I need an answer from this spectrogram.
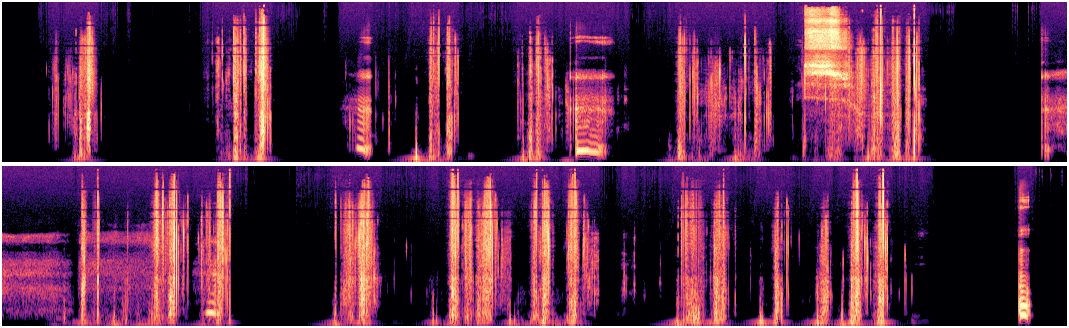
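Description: Earwax being scraped from an ear gives many soft, crunchy scratches and rustles in short bursts separated by brief pauses, quiet and close throughout.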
